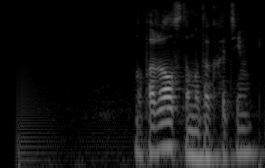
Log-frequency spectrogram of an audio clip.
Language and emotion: Russian, neutral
